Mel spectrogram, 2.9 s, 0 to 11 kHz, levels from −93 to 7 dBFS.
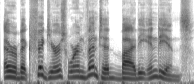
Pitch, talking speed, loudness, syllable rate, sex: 175 Hz, 145 wpm, -17 LUFS, 5.4 syllables/s, male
